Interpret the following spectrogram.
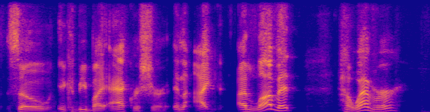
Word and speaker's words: Acrisure: Danny Don Hawker, I hope I pronounced that right, asked how it's pronounced, and it's Acrisure. We're pretty sure it's Acrisure.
